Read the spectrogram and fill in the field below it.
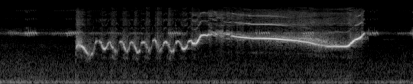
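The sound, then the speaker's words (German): A soft robbers' whistle signal given by three robbers at an upstairs window: a quick warbling trill that swoops up into a long, slowly falling note and ends with a short upward flick, heard alone over a faint, steady high-pitched hum. “Die drei Räuber haben oben am Fenster plötzlich einen leislichen Pfiff von sich gegeben.”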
